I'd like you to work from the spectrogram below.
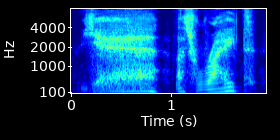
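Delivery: ordinary talk, nothing marked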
